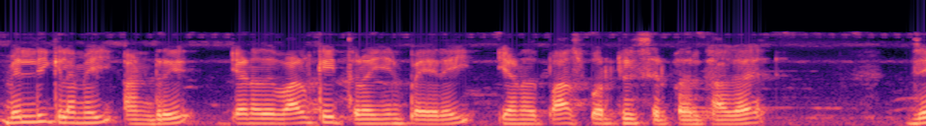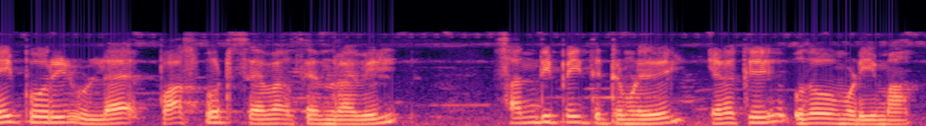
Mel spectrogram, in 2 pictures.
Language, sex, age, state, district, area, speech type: Tamil, male, 18-30, Tamil Nadu, Madurai, rural, read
